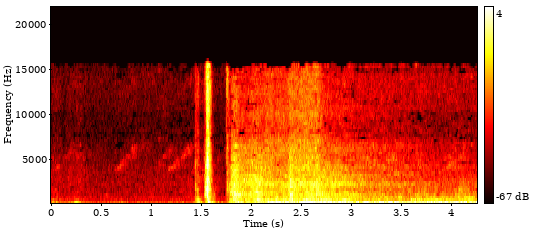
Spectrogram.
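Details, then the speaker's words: Toyota Big Body GLI, starter cranks briefly, engine catches to a low, uneven sagging idle around 400–500 rpm, misfiring and hard starting; cold start not working due to faulty ECT coolant sensor. "Ayan, baba ng minor, bumabagsak. Ang normal mga idol, kung gumagana yung cold start natin, dapat pag pinaandar natin siya ay mataas yung minor niya, nasa 1,000 or kung minsan lagpas 1,000."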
